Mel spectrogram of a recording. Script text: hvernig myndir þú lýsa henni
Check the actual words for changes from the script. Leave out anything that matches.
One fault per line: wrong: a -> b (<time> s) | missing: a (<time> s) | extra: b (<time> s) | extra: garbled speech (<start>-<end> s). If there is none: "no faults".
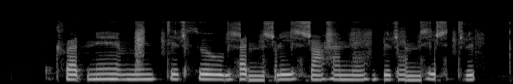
extra: garbled speech (2.2-2.8 s)
extra: garbled speech (3.7-4.8 s)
